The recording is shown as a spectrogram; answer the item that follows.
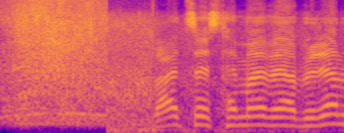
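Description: A man speaking Armenian into a handheld microphone. His speech begins about half a second in, just after a brief hiss of street traffic on a wet road.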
